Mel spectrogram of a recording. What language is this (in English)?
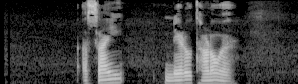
Dhatki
